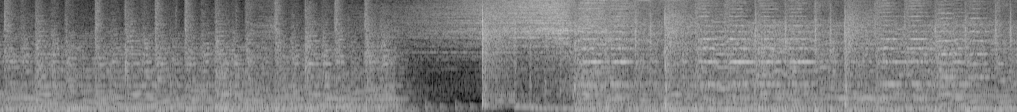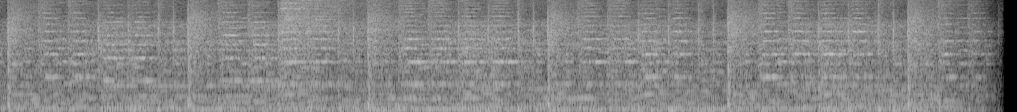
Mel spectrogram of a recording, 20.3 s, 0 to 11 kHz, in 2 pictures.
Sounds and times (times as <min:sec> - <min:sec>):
Music: 0:00.0 - 0:20.3.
